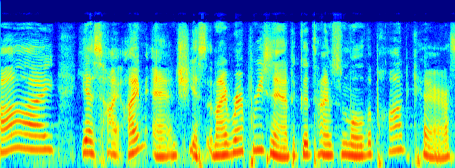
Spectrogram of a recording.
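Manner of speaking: fake, put-on professional phone voice. Teased by friends for having a fake voice, showing it off: fake professional voice. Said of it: "you're one of those people with the fake voices".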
